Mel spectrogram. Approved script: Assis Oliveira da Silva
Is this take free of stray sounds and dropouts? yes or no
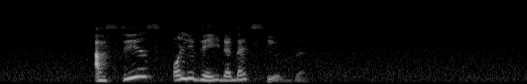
yes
